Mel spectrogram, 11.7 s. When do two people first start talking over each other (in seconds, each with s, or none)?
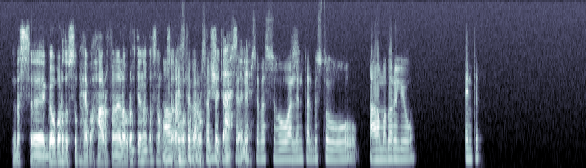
3.2 s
